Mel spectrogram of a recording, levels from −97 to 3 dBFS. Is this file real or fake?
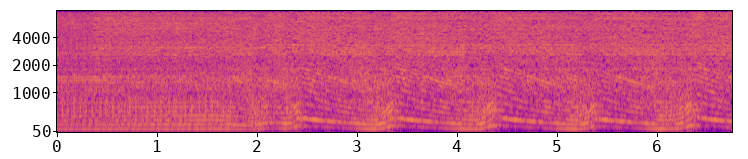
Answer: real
